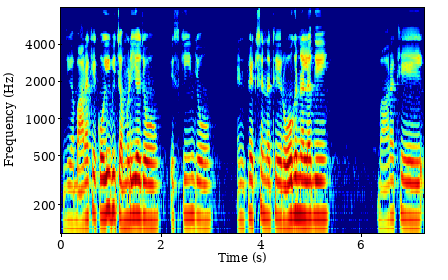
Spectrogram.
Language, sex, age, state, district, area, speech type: Sindhi, female, 45-60, Gujarat, Surat, urban, spontaneous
